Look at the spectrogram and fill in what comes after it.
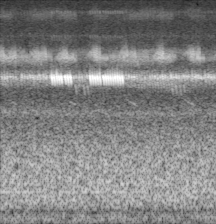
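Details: Crickets chirping at night: two short, bright, buzzy trills from a nearby caller, the second longer, stand out against a steady high-pitched background chorus of pulsing chirps.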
